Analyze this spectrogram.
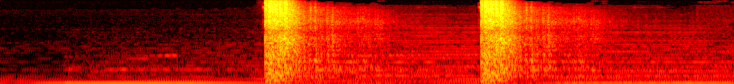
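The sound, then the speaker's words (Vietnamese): Two sudden, sharp gunshot bangs about a second apart cut through a steady low droning hum, each crack loud and quickly fading. “Bỗng nhiên có tiếng súng nổ đột ngột vang lên.”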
